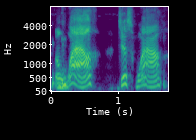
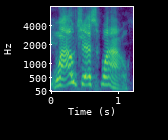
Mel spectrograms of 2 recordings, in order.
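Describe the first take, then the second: First: High voice, less drawn out; a high second try at a character; put-on character voice. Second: Loud, high, drawn-out put-on voice; character voice. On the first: Husband trying a second voice for the review, character voice. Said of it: "you have to be a lady". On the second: Husband auditioning a voice to read the review, character voice. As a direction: play it big, slow and high. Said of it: "Well, you can do voices". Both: Shown as a demonstration.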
